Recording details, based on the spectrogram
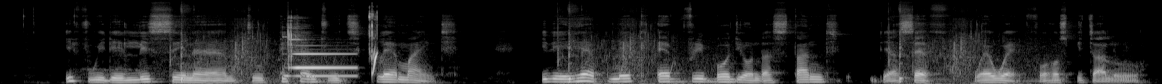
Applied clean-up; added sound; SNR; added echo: none; Splash, splatter; 14 dB; none.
